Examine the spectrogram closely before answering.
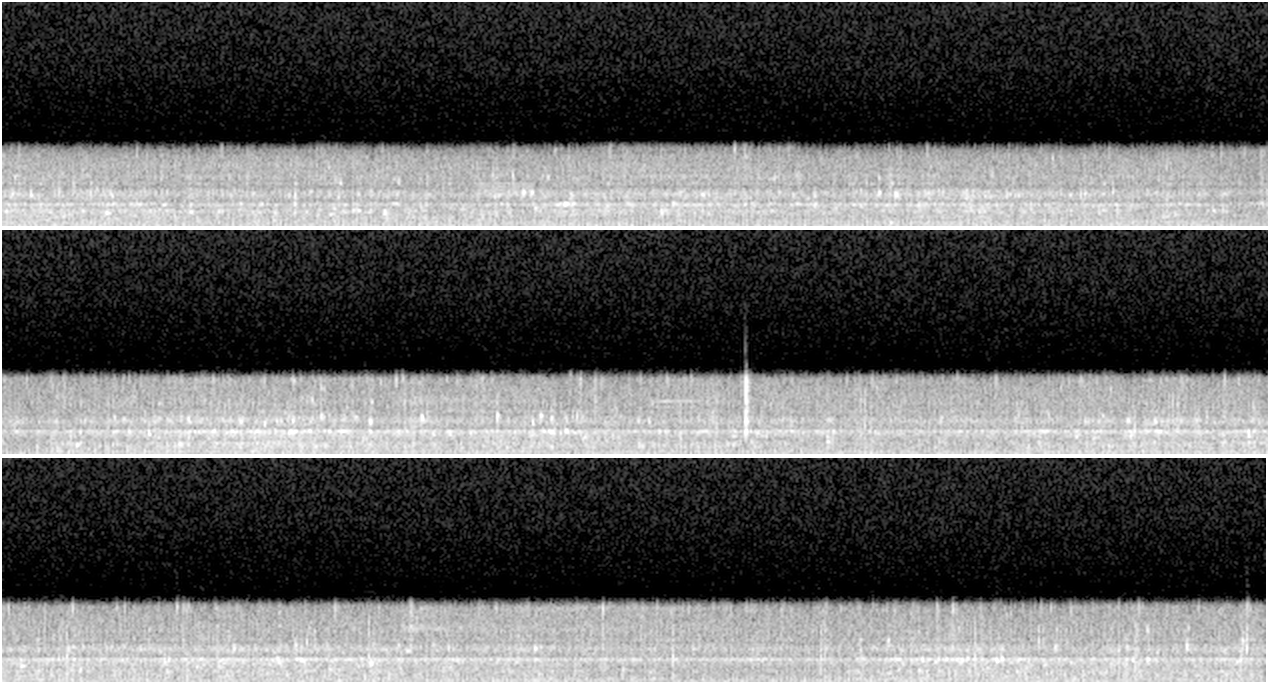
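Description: Steady muffled underwater rumble and hiss recorded through a camera housing, with a faint steady hum and a single sharp click about halfway through.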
